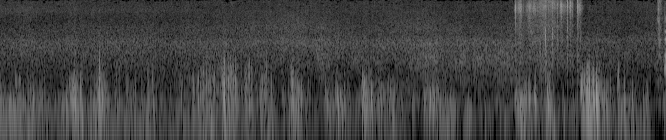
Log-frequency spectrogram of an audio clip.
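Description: Faint, indistinct voices outdoors, with a brief rustle of wind or handling on the phone microphone near the end.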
